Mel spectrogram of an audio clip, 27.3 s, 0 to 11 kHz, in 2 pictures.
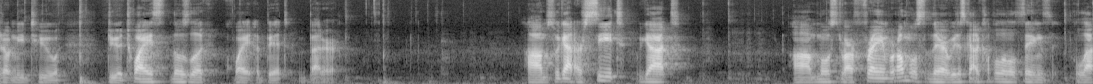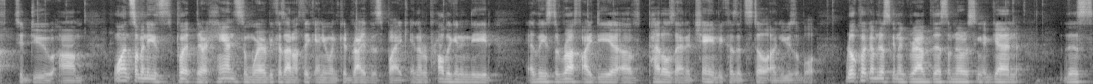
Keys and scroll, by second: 1.0 BackSpace, 4.8 super+t, 5.4 super+r, 10.3 1, 13.5 1, 21.3 1.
